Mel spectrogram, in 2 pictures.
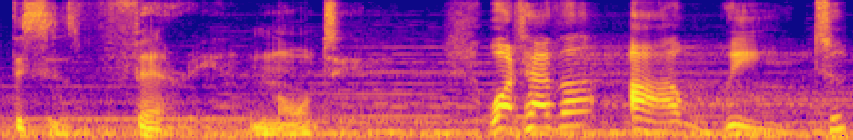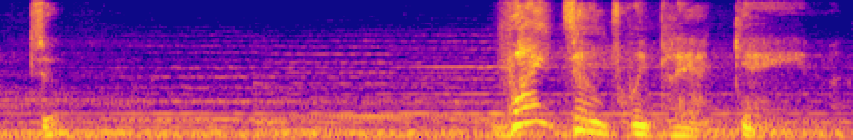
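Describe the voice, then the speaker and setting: An actor playing a seductive, cruel and playful incubus in a video game, with theatrical, teasing delivery. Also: male voice, a little high, wildly swooping pitch, slow pace, long pauses, music in the background, full character voice. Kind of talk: video game character acting.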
